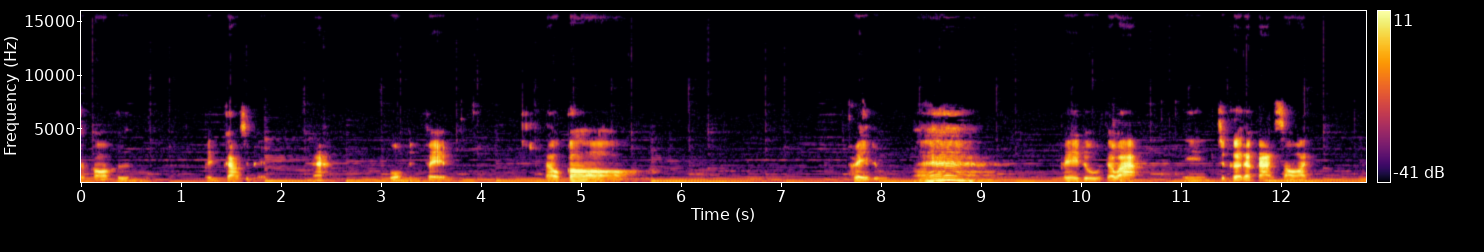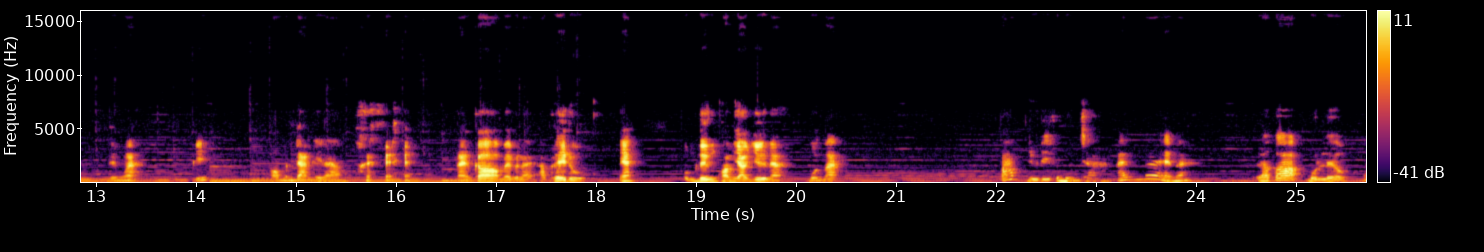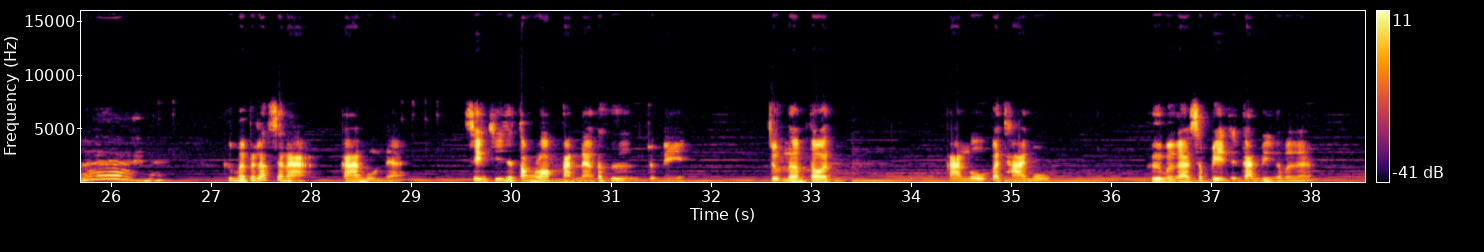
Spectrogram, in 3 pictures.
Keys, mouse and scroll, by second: 3.7 click, 7.6 click, 10.7 click, 11.8 click, 12.6-13.5 drag, 14.7-15.6 drag, 17.2 click, 19.1 click, 26.4 click, 28.8 click, 29.0 click.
